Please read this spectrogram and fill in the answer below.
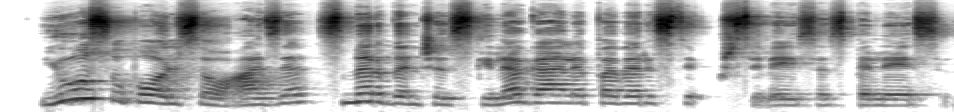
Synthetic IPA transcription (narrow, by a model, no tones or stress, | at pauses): juːsuːpoːlʲsʲɛoʔɑːzʲɛsʲmʲɪɾd̪ɐnʲt͡ʃʲɛsʲkʲɪlʲɛɡɑːlʲɪpɐʋʲɛɾʲsʲt̪ʲɪʊʃʲsʲɪʋʲɛɪsʲɛspʲɛlʲeːsʲɪ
